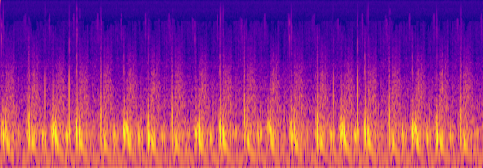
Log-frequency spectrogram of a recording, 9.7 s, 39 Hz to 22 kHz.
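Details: Baby sleep-aid womb sound: steady, low whooshing heartbeat thumps at about 125 a minute under a constant hiss, blended with white noise, as heard from inside the womb.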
